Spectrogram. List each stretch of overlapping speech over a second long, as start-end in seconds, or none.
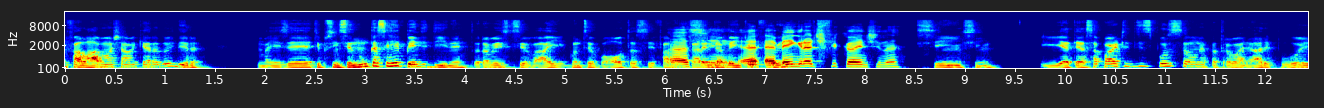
6.0-7.3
